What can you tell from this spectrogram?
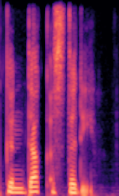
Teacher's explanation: the second syllable of conduct and the first syllable of study are stressed here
